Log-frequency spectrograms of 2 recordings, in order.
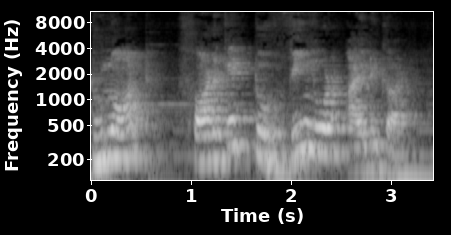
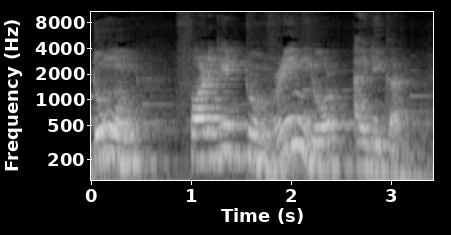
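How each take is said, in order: First: The words are said in full, uncontracted. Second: The words are squeezed into one contracted form. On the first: The speaker calls it wrong. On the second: The speaker calls it right. "we can pronunciation like that"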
